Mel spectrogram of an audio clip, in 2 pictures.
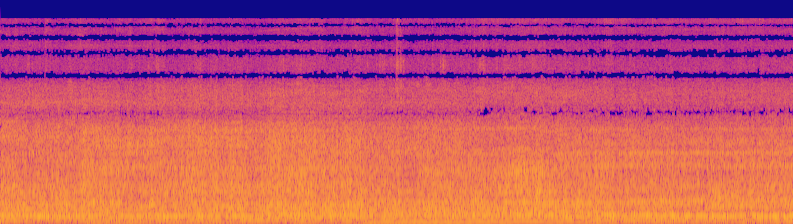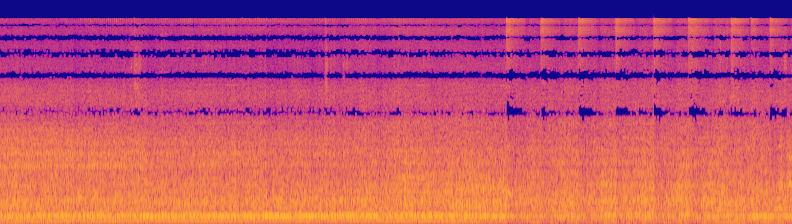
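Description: John Deere tractor engine running steadily as the tractor drives along, heard from inside the cab. The engine eases off a little near the end.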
